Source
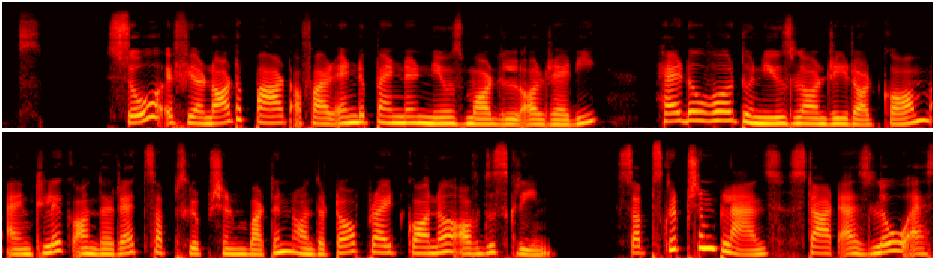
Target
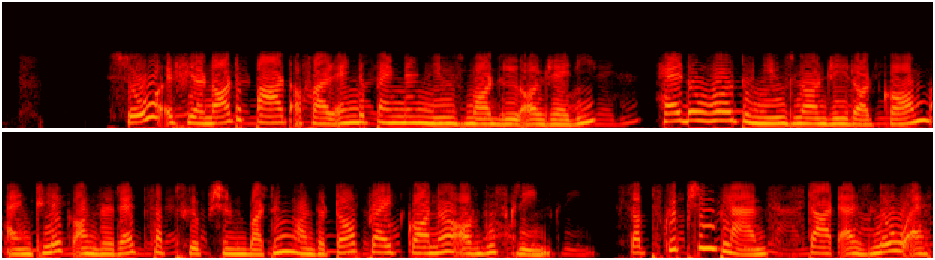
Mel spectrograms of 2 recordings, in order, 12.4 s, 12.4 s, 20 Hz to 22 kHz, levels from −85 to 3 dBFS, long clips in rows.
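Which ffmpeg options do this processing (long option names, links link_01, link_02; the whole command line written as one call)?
ffmpeg -i in.wav -filter_complex "[0:a]aresample=8000,asoftclip=type=tanh:threshold=-29dB,aresample=44100,asplit=2[link_01][link_02];[link_02]adelay=297.4,volume=-18dB,highshelf=frequency=4000:gain=-6.69[link_03];[link_01][link_03]amix=inputs=2:normalize=0" out.wav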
